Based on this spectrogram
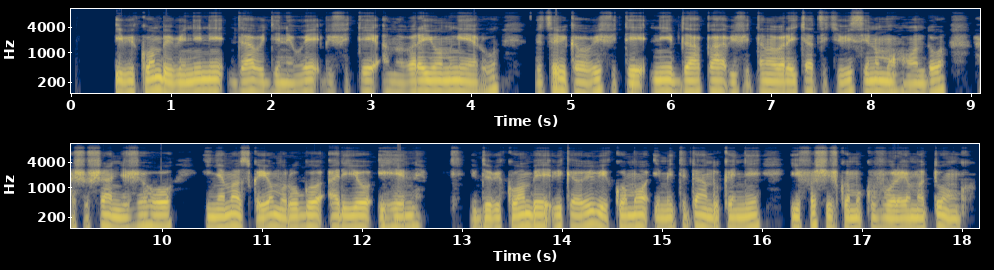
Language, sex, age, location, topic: Kinyarwanda, male, 25-35, Nyagatare, health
